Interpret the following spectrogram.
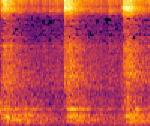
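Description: Table tennis paddle striking a ball mounted on a wire spring arm, played as repeated backhand strokes. Three sharp hits land a little under a second apart, each with a short high ring.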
